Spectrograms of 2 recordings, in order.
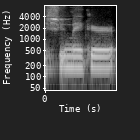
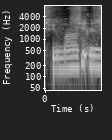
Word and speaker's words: Schumacher: So I'm familiar with, some people say Shoemaker. I think I'm one of those people. I think it's pronounced Schumacher.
